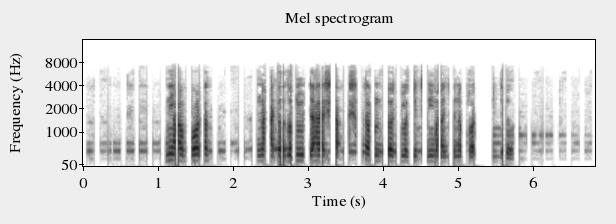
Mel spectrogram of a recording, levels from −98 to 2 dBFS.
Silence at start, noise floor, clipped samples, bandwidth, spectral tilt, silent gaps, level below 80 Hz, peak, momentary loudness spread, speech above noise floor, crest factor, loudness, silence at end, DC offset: 0.05 s; -42 dBFS; under 0.1%; 7.4 kHz; -4 dB/octave; 0.16-0.23 s, 0.89-0.93 s, 2.09-2.14 s, 4.53-4.58 s, 5.34-5.45 s, 5.92-5.97 s; -56 dBFS; -2 dBFS; 11 LU; 25 dB; 20 dB; -19 LUFS; 0.8 s; under 0.1%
